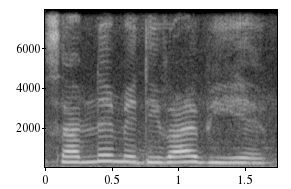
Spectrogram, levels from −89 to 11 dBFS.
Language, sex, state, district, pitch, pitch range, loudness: Hindi, female, Arunachal Pradesh, Papum Pare, 270 Hz, 250-280 Hz, -13 LUFS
